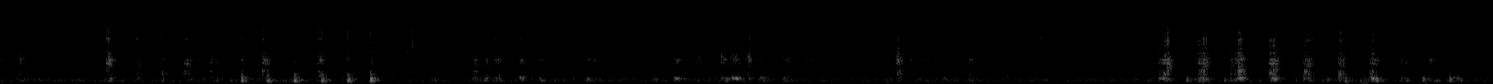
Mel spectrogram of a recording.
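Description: A wooden stylus scratches near the lower right corner of a flat, black-coated scratch-art sheet, about A4, lying on a table. Quiet, dry, bright scratching strokes come in quick bursts, with lulls around 4–5 seconds and 8–11 seconds. Each stroke stops short with no ring.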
